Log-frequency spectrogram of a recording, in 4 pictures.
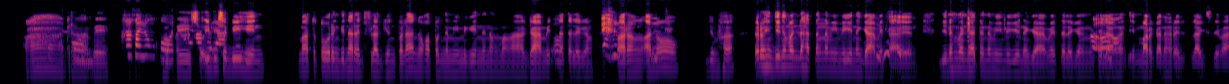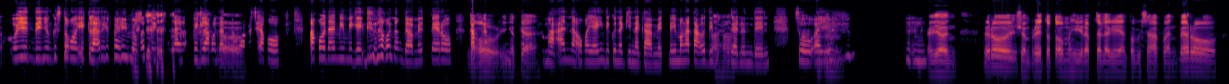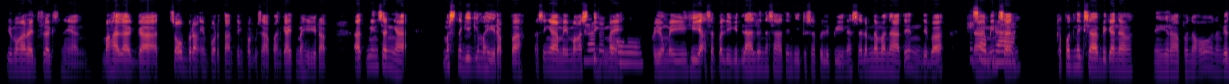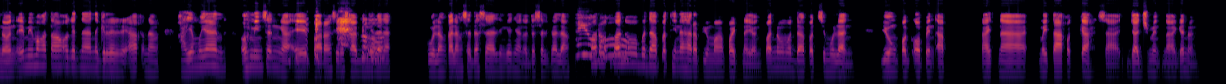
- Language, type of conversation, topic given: Filipino, podcast, Paano mo malalaman kung oras na para humingi ng tulong sa doktor o tagapayo?
- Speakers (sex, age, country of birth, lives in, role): female, 25-29, Philippines, Philippines, guest; male, 20-24, Philippines, Philippines, host
- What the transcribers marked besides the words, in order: chuckle; laughing while speaking: "kong i-clarify 'no, kasi"; laughing while speaking: "din ako"; laughing while speaking: "ayon"; in English: "stigma"; "Pero" said as "Paro"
